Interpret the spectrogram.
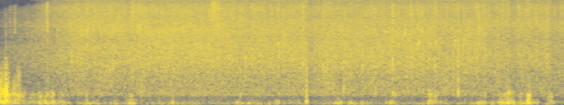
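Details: Only gusty low wind rumbling against the microphone, with rustling bursts, is heard and no birdsong.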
